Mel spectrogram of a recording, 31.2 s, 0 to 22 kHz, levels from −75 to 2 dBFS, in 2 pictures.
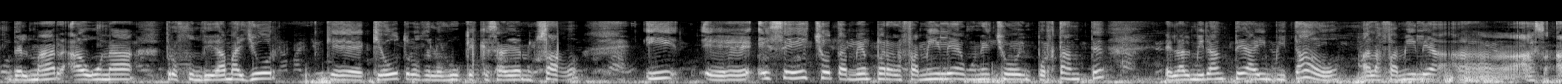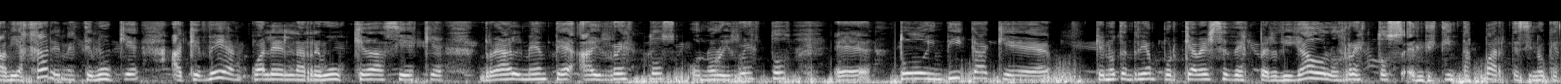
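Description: Gain pumping runs throughout, likely from input gain set far too high with a fast limiter pulling it back; the gain swings by around 15 dB, under band-limited call processing ending near 8 kHz.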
